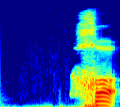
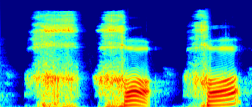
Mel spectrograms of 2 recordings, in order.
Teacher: huruf kho itu dilafalkan dari tenggorokan paling luar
